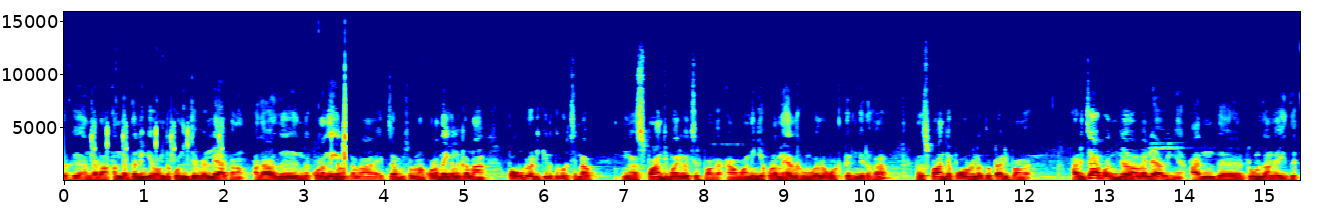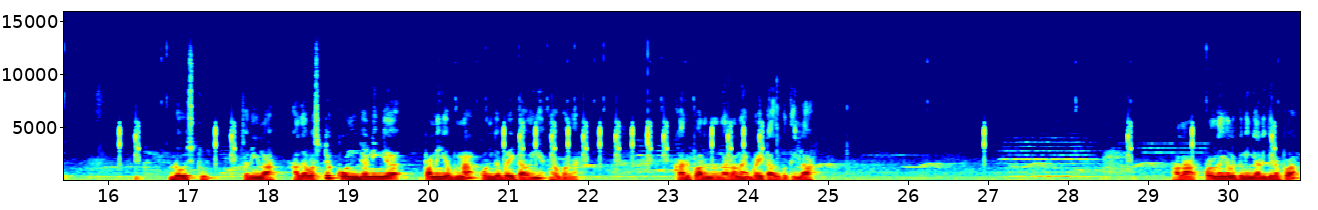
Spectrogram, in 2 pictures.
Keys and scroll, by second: 2.9 ctrl+-, 19.9 ], 25.6 ctrl+-.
